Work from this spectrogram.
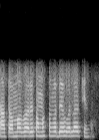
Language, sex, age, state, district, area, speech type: Odia, female, 30-45, Odisha, Sambalpur, rural, conversation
